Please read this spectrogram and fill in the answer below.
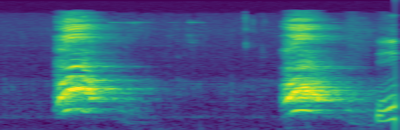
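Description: A dog barking twice, two short barks about a second apart.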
